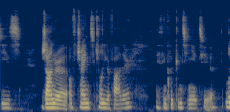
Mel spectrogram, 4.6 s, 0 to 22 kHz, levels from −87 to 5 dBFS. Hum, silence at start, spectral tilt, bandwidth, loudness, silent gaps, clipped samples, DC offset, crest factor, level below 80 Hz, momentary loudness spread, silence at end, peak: none; 0 s; -4.5 dB/octave; 15 kHz; -24 LUFS; none; under 0.1%; under 0.1%; 22 dB; -66 dBFS; 15 LU; 0 s; -4 dBFS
